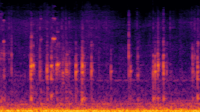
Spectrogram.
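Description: Inside the cab of a VW Amarok pickup crawling over a rough dirt track: a steady low rumble of engine and road, with frequent small irregular knocks and rattles.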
